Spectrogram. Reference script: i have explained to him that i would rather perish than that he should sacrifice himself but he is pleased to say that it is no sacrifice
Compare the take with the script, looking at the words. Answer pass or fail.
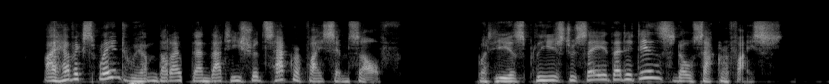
fail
